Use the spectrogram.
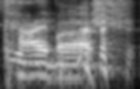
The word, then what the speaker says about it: Kibosh: It's Kibosh. You mispronounce it every time.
